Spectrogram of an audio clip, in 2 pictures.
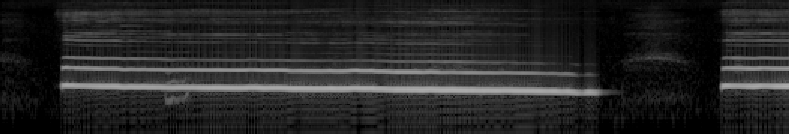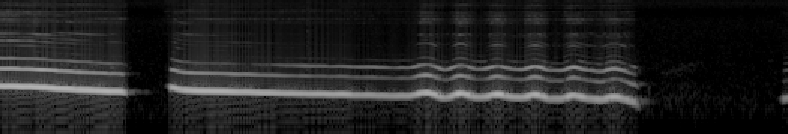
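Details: Sustained dog howls, three in a row with short gaps, each a smooth, slightly falling tone; the last breaks into a quick regular wobble before dropping away.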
